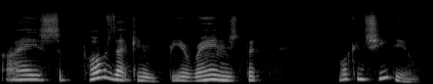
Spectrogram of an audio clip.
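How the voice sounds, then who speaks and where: A man's voice: high voice, animated, a little slow, creaky, a little mellow, pitched above the performer's own voice, exaggerated voice. A man voicing a sensible, studious young female unicorn pony, questioning and matter-of-fact, in a story reading. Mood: puzzled.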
